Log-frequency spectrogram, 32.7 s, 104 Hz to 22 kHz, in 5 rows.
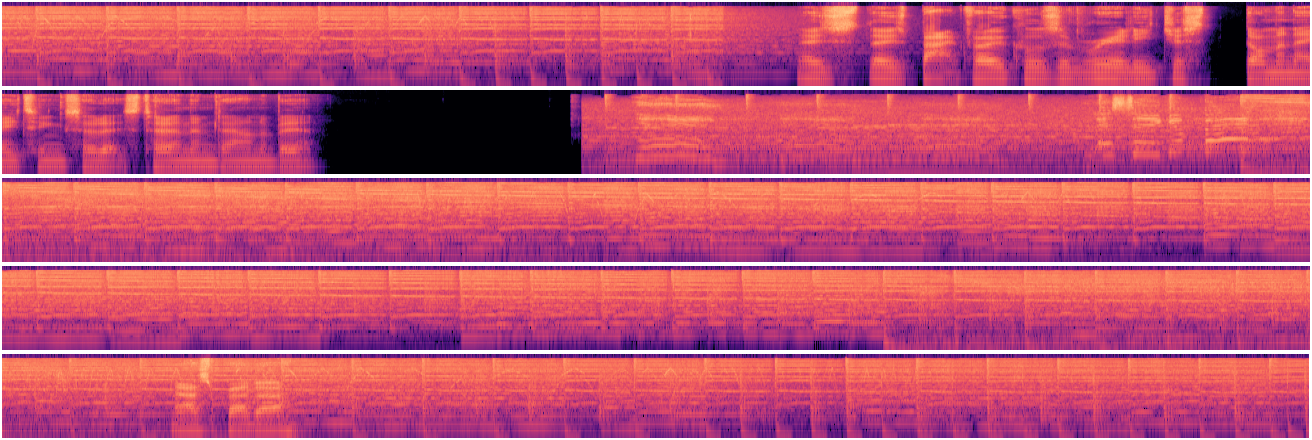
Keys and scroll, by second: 3.6 space.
